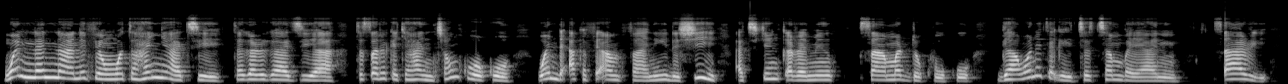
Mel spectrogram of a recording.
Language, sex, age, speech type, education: Hausa, female, 30-45, spontaneous, secondary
